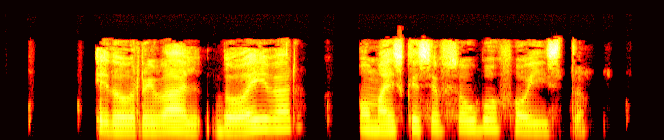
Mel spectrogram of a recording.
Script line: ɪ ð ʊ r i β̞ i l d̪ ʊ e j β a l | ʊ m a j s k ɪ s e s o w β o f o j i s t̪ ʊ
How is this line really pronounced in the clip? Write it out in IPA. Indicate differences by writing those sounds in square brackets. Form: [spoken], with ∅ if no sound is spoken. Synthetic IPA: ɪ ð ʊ r i β̞ [a] l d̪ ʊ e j β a [ɾ] | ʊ m a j s k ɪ s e s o w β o f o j i s t̪ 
